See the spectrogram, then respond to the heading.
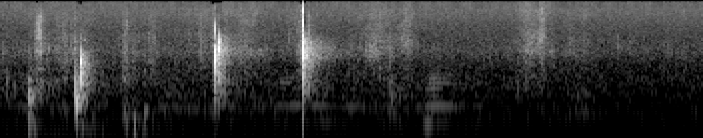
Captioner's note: clacking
